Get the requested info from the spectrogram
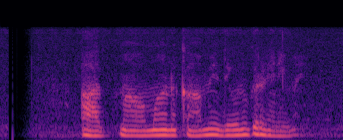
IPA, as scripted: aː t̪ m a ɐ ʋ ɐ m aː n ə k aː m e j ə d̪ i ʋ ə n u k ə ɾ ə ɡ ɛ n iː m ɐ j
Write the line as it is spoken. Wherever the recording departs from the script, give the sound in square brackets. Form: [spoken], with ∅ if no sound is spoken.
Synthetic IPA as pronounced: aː t̪ m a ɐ ʋ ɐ m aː n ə k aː m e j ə d̪ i ʋ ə n u k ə ɾ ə ɡ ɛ n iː m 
